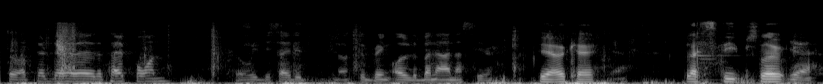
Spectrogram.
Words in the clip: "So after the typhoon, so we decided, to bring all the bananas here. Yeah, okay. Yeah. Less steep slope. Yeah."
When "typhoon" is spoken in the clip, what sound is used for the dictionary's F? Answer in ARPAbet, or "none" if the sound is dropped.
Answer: P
